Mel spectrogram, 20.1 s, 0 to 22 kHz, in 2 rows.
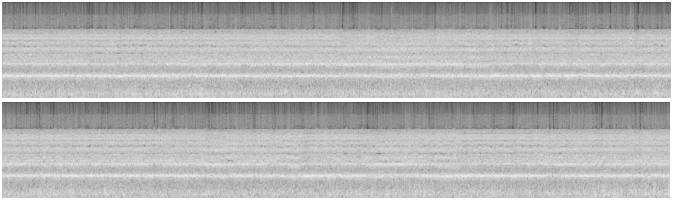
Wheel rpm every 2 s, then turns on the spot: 230, 230, 230, 230, 230, 230, 230, 220, 220, 230.
none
